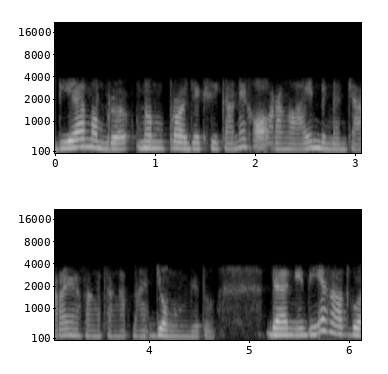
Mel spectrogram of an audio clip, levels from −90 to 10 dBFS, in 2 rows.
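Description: A G.729 codec, the 8 kbit/s VoIP coder (here in its lighter Annex A form), carries this speech clip over a line passing roughly 150 Hz to 3.7 kHz. The coder rebuilds each 10 ms frame from a vocal tract filter, a pitch predictor and a handful of pulses, so the codec damage is plainly audible: the voice sounds thin, rough and synthetic, with nothing above the band edge. On top of that, VoIP packet loss concealed by the speech codec strikes twice, at 2.10 to 2.19 s and at 3.96 to 4.08 s. Each time about 30 ms of audio went missing, which fits a single lost packet. The decoder filled the gap by extending its last pitch and filter settings at falling gain, and because every frame depends on the one before, the sound is stretched into a fading buzzy tone or coloured noise and stays weakened for a stretch after the data resumes, which is why each disturbance outlasts the 30 ms gap. A loud pop appears at 0.42 to 0.56 s as two pops in quick succession, and again at 2.79 to 2.81 s as a single pop, each around 10 dB above the surrounding signal. 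These are sharp transients laid over the speech, which carries on beneath them, most likely from a sudden voltage step or pulse such as a plug, switch, static discharge or driver glitch, shaped by the circuitry downstream.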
